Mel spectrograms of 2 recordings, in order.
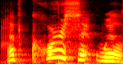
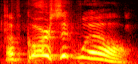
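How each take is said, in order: First: Said in the usual way. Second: Much higher, louder, slower know-it-all goat; goat professor voice. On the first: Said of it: "said the professor". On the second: Acted. Goat professor scoffing at Adam, smug goat voice. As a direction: bleat it out like a smug old goat. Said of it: "Over here's the professor. He's a goat".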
